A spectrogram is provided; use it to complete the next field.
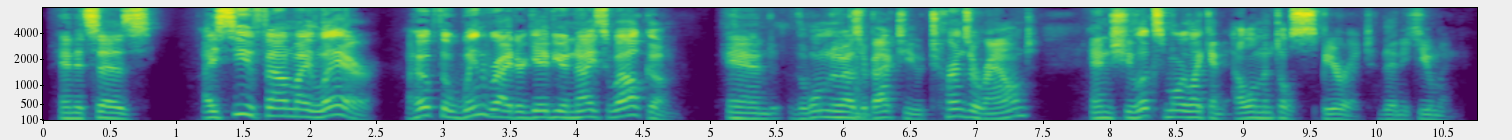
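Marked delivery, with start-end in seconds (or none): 1.2-4.8 put-on young man's voice. Voicing a figure speaking from further into the tunnel, in a youthful male voice. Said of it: "it's kind of this youthful male voice".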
